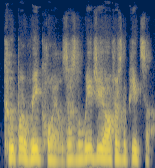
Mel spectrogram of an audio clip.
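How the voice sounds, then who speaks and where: A man's voice: medium pitch, fairly quick, warm tone, breathy edge, muffled recording. A man hosting a casual amateur screenplay read, narrating stage directions and breaking off into laughing asides. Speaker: host and narrator of a script read-through.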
